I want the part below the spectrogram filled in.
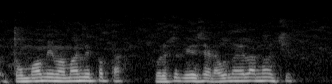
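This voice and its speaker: This man talks in a monotone, with flat intonation. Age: 70s. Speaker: evangelist preacher. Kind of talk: interview. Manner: halting.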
